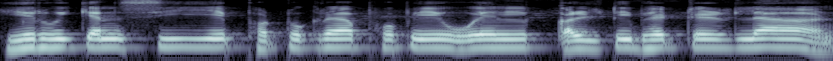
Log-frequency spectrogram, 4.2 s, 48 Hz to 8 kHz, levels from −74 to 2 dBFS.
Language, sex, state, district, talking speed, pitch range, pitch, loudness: English, male, Odisha, Malkangiri, 145 wpm, 145-155 Hz, 150 Hz, -16 LUFS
